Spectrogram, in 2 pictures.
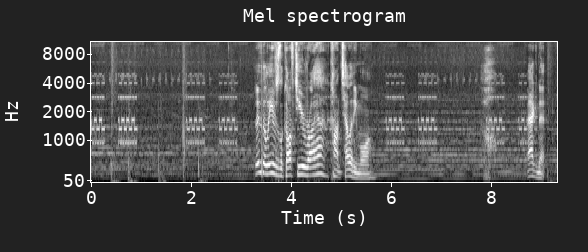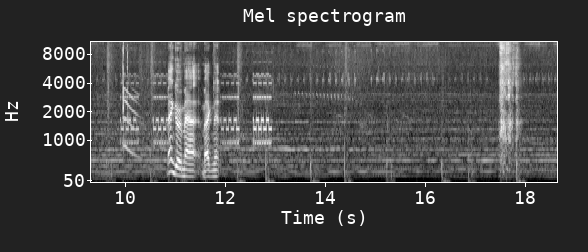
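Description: A phone booth telephone in Viewfinder keeps ringing in a steady repeating electronic pattern in the background while a person talks over it in several bursts.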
